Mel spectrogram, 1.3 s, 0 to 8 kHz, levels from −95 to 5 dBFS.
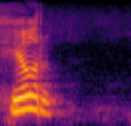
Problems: none marked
